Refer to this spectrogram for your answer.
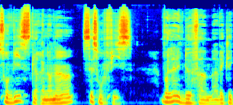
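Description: The text is read out in a natural-sounding voice.

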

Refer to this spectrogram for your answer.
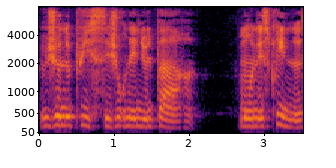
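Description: A natural reading voice with fairly even intonation is heard over a quiet background.

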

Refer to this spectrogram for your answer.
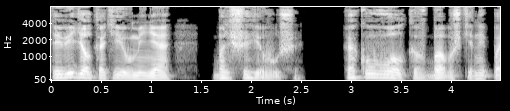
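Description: Over a quiet background, someone reads in a natural reading voice.

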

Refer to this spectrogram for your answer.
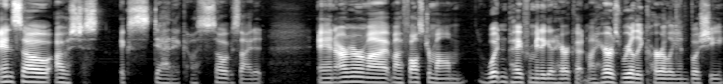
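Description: A man's medium-pitched voice at a fairly quick pace, flat and monotone in intonation. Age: 30s. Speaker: podcast host. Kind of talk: casual monologue. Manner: halting.

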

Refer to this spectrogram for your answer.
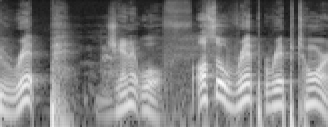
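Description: The speaker is a man with an American accent. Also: dry, close sound with no echo. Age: 20s. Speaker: wrestling podcast co-host. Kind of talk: casual chat.

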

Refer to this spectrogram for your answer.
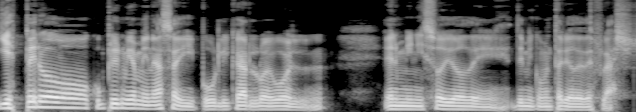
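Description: Very clean, with a silent background, the recording has a man with a Chilean accent speaking at a very deep, low pitch with lively intonation. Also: moderate pace. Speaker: comics podcast host. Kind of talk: casual chat.

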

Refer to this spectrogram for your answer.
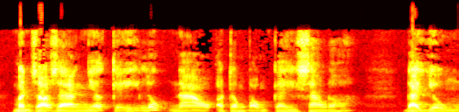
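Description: Lively intonation in an unforced reading voice

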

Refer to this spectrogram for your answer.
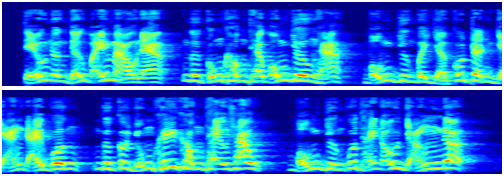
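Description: Doing a put-on character voice, a man talks at a fast pace with few pauses, an extremely high pitch, lively intonation and a bright, sharp tone with a slightly husky edge.

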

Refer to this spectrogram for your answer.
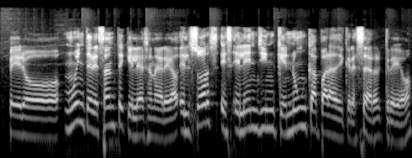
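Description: A man with a Rioplatense accent and a fairly high pitch speaks at a fairly slow pace with hardly any pauses, lively intonation and very even loudness. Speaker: gaming podcast co-host. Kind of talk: casual chat.

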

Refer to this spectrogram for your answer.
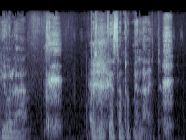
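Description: A man's put-on character voice, low-pitched with a husky, rough edge and fairly even intonation. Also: moderate pace, fairly bright tone.

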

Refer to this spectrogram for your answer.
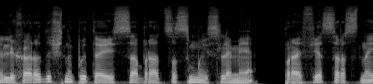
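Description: Someone does plain reading aloud. Behind it, things stay quiet.

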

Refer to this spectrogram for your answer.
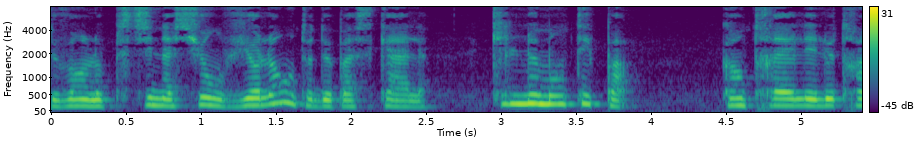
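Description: Ordinary shifts in pitch throughout an unforced reading voice

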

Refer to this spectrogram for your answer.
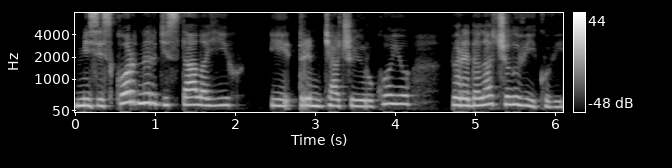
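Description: A natural reading voice shows ordinary pitch variation, and the background stays quiet.

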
